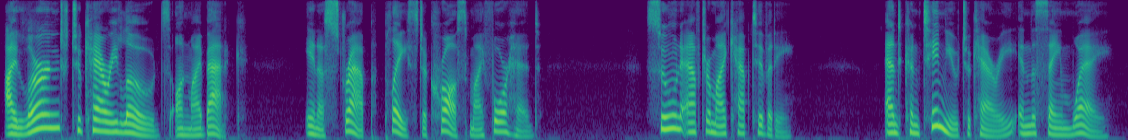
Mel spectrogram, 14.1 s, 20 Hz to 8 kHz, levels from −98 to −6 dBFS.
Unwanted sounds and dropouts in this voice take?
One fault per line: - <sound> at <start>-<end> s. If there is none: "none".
none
